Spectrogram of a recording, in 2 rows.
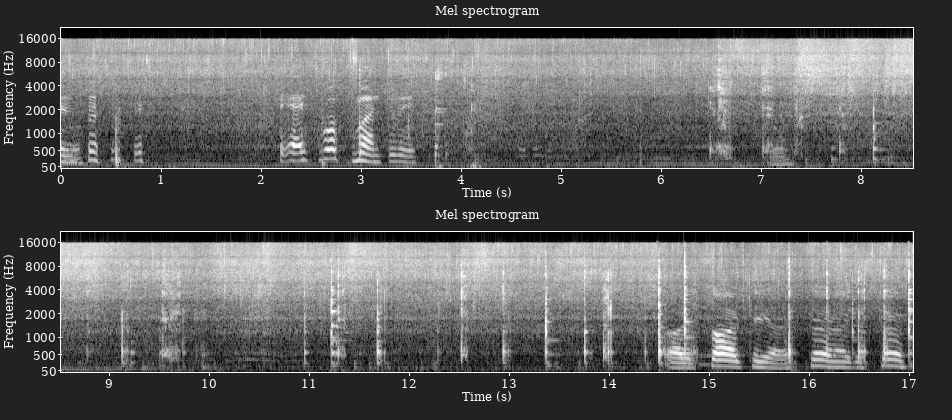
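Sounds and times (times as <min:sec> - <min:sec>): vegetables sizzling in a pot: 0:00.0 - 0:17.0
metal spoon scraping a pot: 0:06.5 - 0:14.9.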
